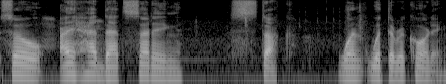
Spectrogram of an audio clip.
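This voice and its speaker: Soft-spoken and at a fairly slow pace, a man talks with a medium pitch and fairly even intonation. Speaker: gaming streamer. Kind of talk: casual gameplay commentary. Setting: live stream. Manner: casual with fillers.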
